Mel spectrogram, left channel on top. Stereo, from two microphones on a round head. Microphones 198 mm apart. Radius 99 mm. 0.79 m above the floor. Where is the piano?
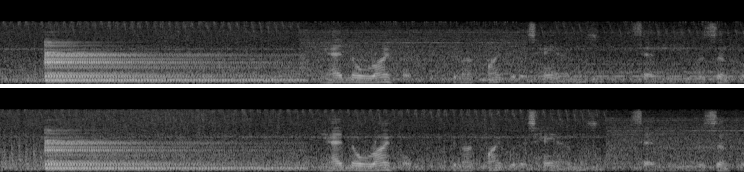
20° left (ahead or behind).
